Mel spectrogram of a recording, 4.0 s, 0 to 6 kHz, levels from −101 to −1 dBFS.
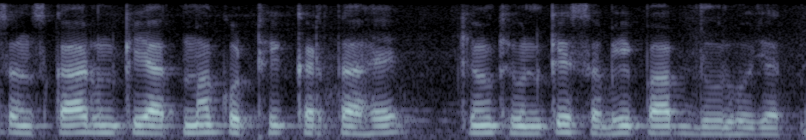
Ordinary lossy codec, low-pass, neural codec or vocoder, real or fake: none; 5.4 kHz; none; real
